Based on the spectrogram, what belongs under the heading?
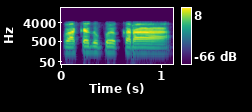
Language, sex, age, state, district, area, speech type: Marathi, male, 45-60, Maharashtra, Akola, rural, conversation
